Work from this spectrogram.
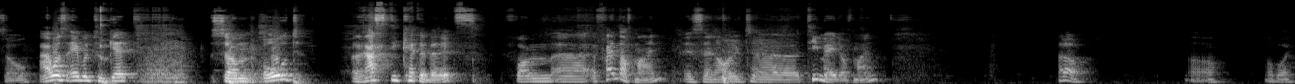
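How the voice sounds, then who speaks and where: Fairly slow, somewhat breathy speech in a German accent, with long, frequent pauses, very wide pitch swings and big swings in loudness. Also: man. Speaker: YouTuber. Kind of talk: tutorial; casual chat. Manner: halting.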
